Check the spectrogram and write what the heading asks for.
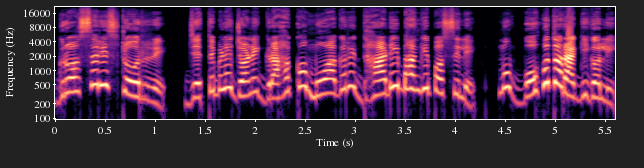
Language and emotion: Odia, angry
